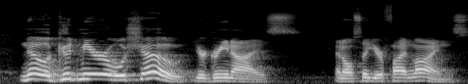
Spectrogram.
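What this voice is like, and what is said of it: Usual voice. Nothing is said of it.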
